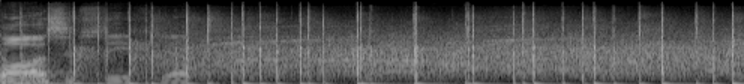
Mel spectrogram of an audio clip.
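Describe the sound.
A round of applause giving credit to helpers of a team that won a state championship: many hands clapping in a dense, irregular patter that holds steady for several seconds, with a brief voice heard at the very start.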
